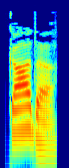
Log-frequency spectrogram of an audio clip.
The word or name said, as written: gada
